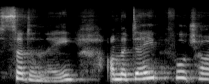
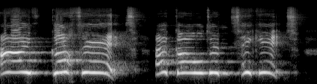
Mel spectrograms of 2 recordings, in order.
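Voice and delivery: shrill, very high, very slow, drawn-out shout; 6 dB louder than usual. Reading a story aloud, a worker finding a golden ticket: yelling. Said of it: "one of my women workers yelled".

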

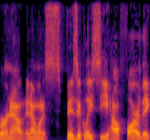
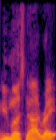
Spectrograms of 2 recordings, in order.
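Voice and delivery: put-on rural Southern country accent; 4 semitones higher than usual. Voicing people angry about a Facebook post, country accent. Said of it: "I don't know why I give it a country accent".

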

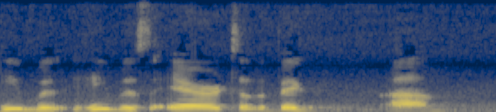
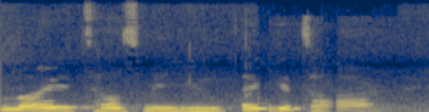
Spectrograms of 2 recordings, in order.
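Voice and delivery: slightly higher-pitched broken English; 7 semitones higher than usual. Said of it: "he speaks broken English and he says".

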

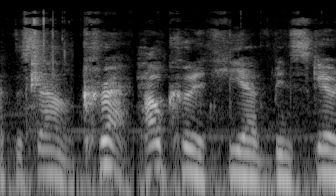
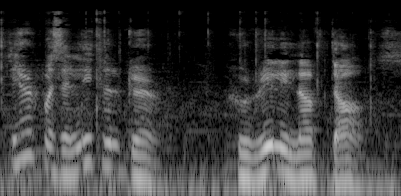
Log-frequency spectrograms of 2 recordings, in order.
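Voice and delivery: put-on Irish accent. Asked if ready, starting a story in an Irish accent. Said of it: "Why are you Irish?".

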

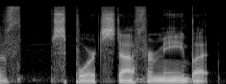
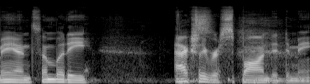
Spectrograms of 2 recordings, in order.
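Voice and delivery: plain

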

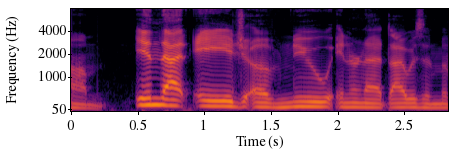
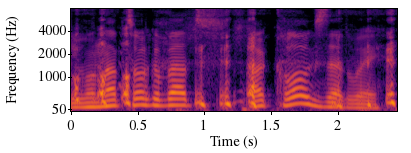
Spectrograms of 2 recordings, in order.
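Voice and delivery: put-on Russian accent, higher pitched; 5 semitones higher than usual. Joking about offending people over clogs: Vladimir Putin impression. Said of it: "Vladimir Putin is like".

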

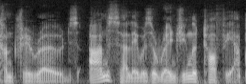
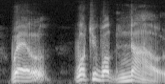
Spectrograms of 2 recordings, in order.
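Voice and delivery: very high, loud, haughty, impatient voice; 11 semitones higher, 6 dB louder than usual. Reading a story aloud, the aunt, interrupted mid-flirtation, is demanding impatiently. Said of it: "she demanded impatiently".

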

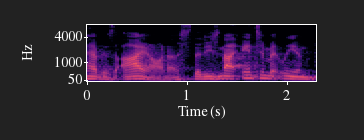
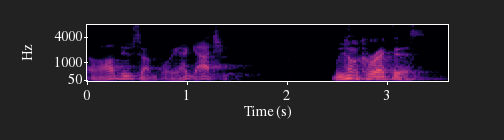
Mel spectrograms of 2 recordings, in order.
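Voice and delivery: mock heavy, obvious sarcasm with swooping pitch; 3 dB quieter than usual. Acting out God's reply to the people: sarcastic voice of God. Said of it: "you just hear the sarcasm".

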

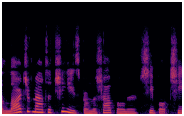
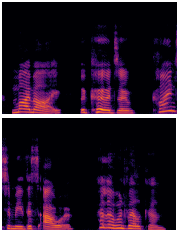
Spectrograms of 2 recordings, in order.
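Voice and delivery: very loud, booming bellow; 2 semitones higher, 8 dB louder than usual. A shop owner locks eyes with Rita and greets her, bellowing. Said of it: "he bellowed".

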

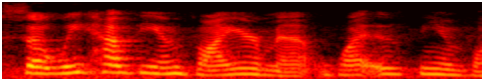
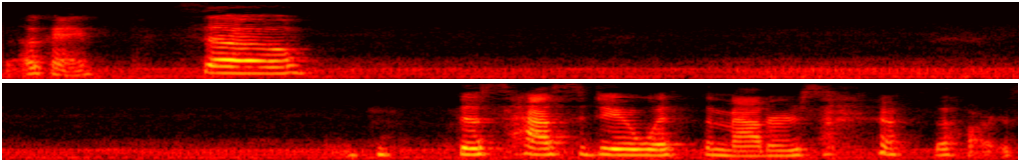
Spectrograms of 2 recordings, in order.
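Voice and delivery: swooping speech broken by laughter. Reading a tarot card right after a joke about yoga, laughing. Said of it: "I'm laughing about the yoga thing".

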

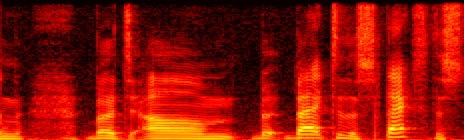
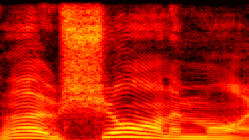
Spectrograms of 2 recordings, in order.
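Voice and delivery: half-baked put-on Australian accent. During a game with teammates, speaker talks in a half-baked Australian accent. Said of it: "so now I can just do a half-baked Australian accent".

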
